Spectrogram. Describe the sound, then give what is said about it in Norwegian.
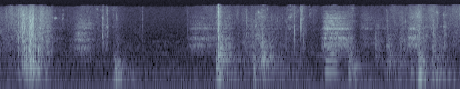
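A door closing, heard as a series of muffled wooden thumps and clunks spread over a few seconds, moderately quiet against a faint background hiss. “Og så hører du at døren lukker seg.”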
